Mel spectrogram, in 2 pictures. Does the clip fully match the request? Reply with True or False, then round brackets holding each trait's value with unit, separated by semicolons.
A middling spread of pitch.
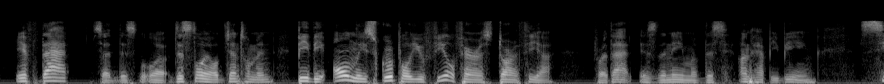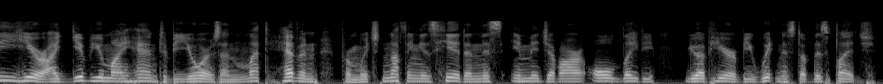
True (4.7 semitones)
